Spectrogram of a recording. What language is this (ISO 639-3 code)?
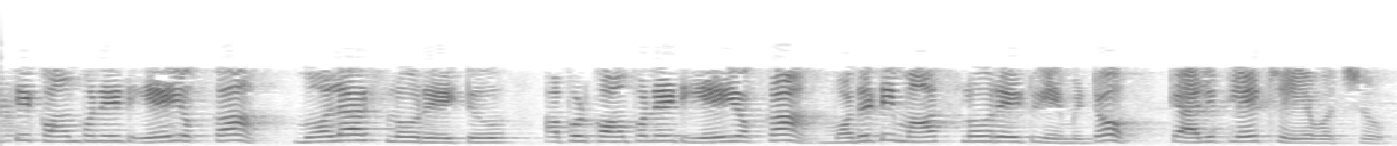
tel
